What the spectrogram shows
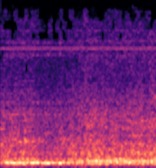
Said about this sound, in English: Train of cane cut ready to go into the factory.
